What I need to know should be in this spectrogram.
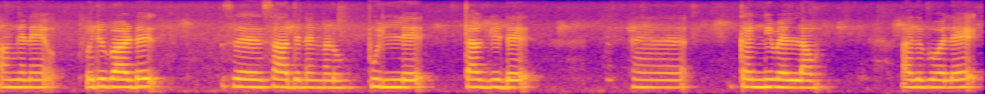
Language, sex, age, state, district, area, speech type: Malayalam, female, 30-45, Kerala, Kozhikode, rural, spontaneous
